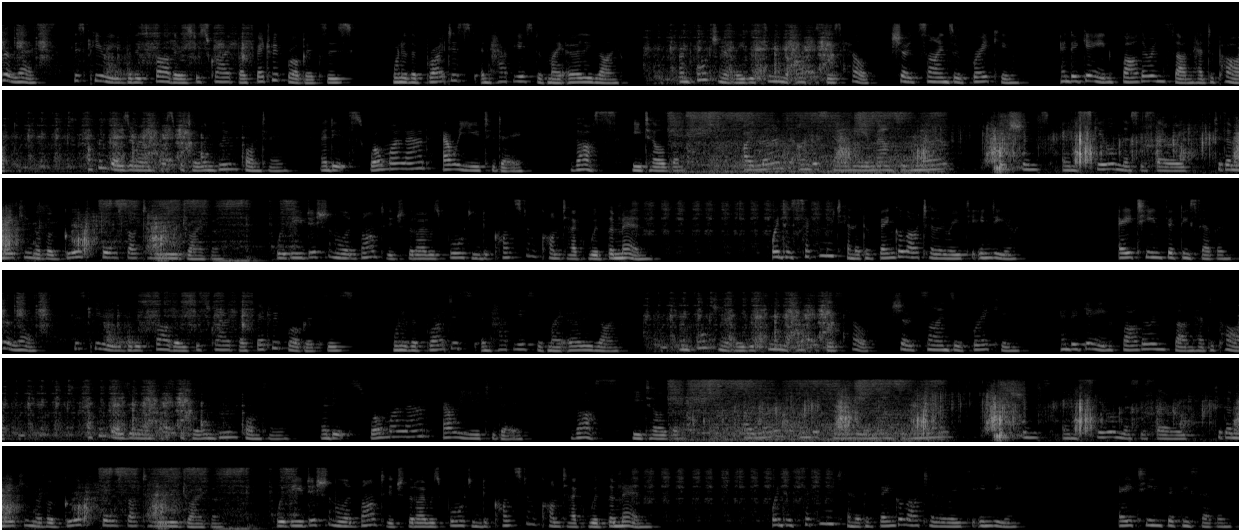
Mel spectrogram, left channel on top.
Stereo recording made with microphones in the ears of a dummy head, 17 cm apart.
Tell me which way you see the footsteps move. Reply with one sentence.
In this clip you hear the footsteps go from the right side to the left.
